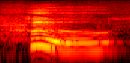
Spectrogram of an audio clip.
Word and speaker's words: who: But we know the first part is a digraph, WH. And the strange part is the ooh, that's just one O. So we got to learn that by heart, that who is WHO.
